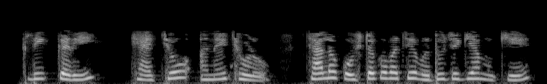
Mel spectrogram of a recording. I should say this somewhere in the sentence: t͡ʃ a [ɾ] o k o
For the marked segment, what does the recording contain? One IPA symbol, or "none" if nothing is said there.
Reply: l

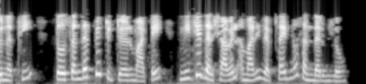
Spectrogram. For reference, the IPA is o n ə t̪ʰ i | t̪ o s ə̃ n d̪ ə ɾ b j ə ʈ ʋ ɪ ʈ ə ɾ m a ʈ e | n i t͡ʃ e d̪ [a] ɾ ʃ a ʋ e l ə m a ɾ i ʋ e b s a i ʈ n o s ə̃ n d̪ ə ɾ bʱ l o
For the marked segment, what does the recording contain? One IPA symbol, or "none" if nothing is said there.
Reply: ə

